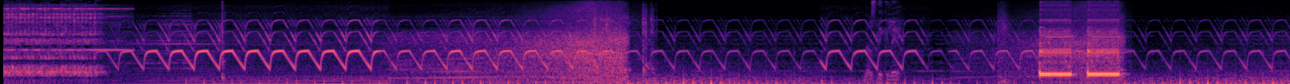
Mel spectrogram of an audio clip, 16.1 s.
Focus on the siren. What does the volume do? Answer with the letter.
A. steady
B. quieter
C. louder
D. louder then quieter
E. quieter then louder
B.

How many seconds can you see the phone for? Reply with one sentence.
You can hear the phone for 4 seconds altogether.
